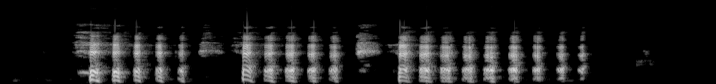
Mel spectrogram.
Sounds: Laughter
